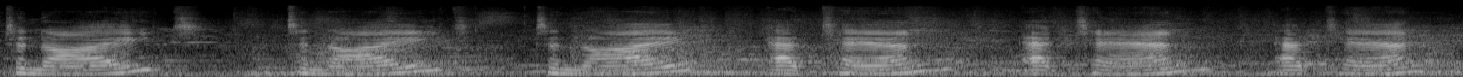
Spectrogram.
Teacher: I'm rising up on my pitch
